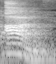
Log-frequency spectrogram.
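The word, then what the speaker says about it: earn: তারপর যদি দেখি আমরা আর্ন, আর্ন, আর্ন মানে কি? আয় করা, আর্ন। আমরা হচ্ছে আর এর উচ্চারণ বা রয়ের যে উচ্চারণটা আসে সেটা হচ্ছে আমরা যদি বাদ দিয়ে বলি অ্যাকুরেটলি, তাহলে হবে আর্ন।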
